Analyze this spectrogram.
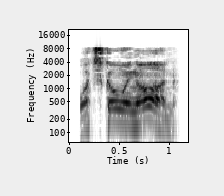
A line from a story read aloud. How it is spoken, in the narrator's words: I called out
